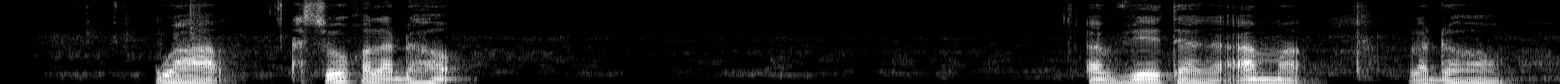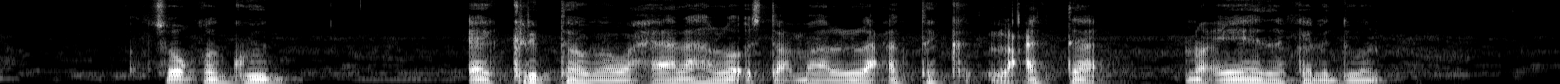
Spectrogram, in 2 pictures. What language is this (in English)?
Somali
